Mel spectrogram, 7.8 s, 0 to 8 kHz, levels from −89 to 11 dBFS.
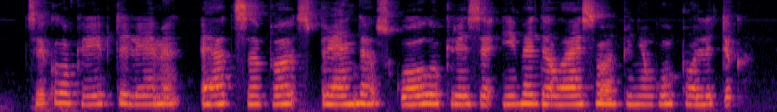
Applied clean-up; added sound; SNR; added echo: none; none; none; none.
